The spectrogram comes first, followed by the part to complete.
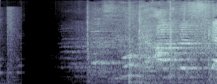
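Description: Background music ending, a brief dead silence, then children's voices chattering from about a second in.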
